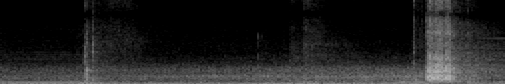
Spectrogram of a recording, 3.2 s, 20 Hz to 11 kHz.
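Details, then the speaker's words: 2008 Mini Cooper S (2nd gen), extended crank and drivetrain malfunction light, throttle body fault codes: quiet cabin then short loud whirring buzz at key-on as throttle motor self-calibrates, louder than normal; faulty throttle body. "now sometimes it when it goes bad it'll be extra loud like in the case on this vehicle right here we're going to cycle the key to see if we can get the noise that happened"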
